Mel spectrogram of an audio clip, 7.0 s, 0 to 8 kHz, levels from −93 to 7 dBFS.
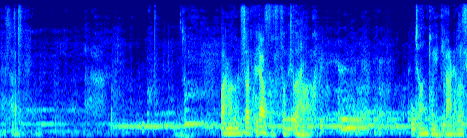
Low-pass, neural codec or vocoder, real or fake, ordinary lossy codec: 7.2 kHz; codec, 24 kHz, 1.5 kbps, HILCodec; fake; none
